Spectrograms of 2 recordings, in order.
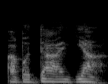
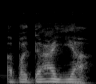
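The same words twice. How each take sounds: First: The name begins with an A sound. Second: The same.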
